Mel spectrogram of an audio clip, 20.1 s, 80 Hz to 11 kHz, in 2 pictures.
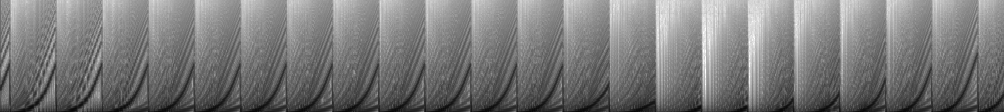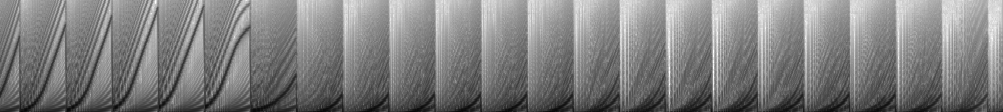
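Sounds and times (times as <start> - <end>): synthesizer tone rising sweeps: 0.0 - 6.6, 8.2 - 13.9.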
